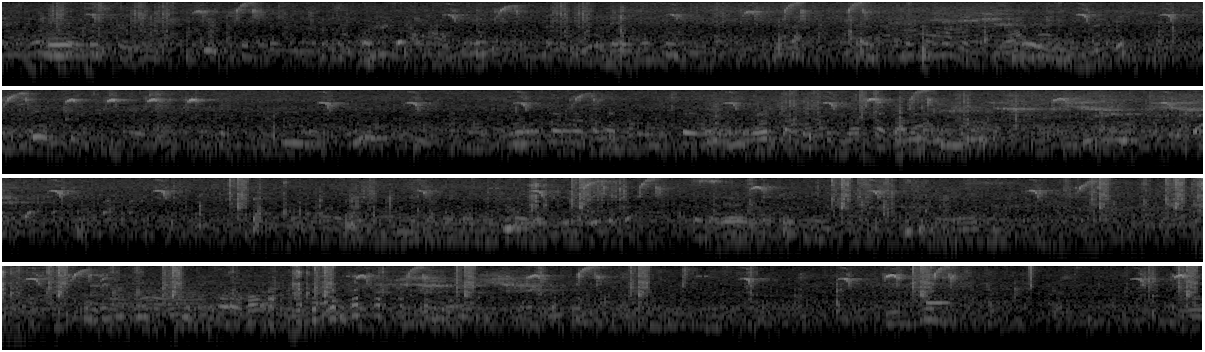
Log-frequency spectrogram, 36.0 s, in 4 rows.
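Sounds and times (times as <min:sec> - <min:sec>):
low background murmur: 0:00.0 - 0:36.0
faint bird chirps: 0:00.3 - 0:20.0, 0:20.6 - 0:34.4.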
